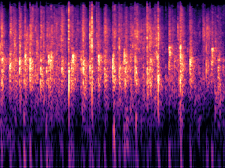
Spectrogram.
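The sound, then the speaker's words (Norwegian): An audience at a poetry reading claps steadily between poems for about three seconds, a dense patter of many hands, even in loudness, with no voices over it. “Det er, det er lov å klappe lov å mellom klappe.”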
